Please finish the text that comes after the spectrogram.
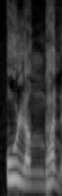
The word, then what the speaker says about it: उल्लंघन: देखिए यहां पे उल्लंघन कैसे लिखा जाएगा, देखिए यहां पे उ, आधा ल, फिर यहां पे पूरा ल, और इस पे अनुस्वार का उच्चारण हो रहा है उल्लंघन, घ, और यहां पे न। तो ये आपका शब्द बन गया उल्लंघन।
